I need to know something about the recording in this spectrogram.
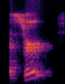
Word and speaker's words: desert: E a segunda aqui com dois S, a sílaba tônica já é aqui, ó. É a segunda, né? Não a primeira. Então eu vou pronunciar dessert. Desert e aqui dessert. Desert, dessert.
